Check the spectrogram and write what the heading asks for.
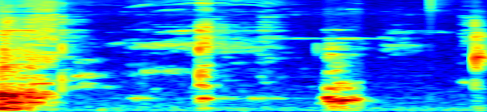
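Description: A pause in a man's speech: his last word trails off, then near quiet broken by a couple of faint, short breath sounds, one about a second in and one shortly before the end.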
